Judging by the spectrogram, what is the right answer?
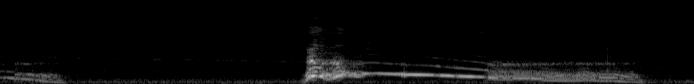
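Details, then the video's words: Matching a fire truck siren, Bear the Great Pyrenees gives a trailing end of one howl, then a pause. A new howl follows with a sharp onset, a long steady falling tone, and a wobbling, descending finish. "Great Pyrenees howling at a fire truck siren!"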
